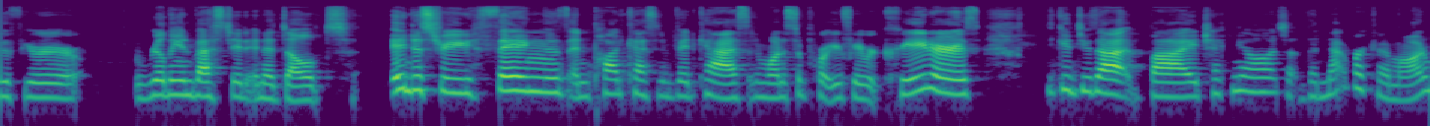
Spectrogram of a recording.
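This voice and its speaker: A woman hosting a casual podcast, her voice raspy and hoarse from a cold, bubbly and chatty with many fillers. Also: medium pitch, a bit bright, no room sound, studio quality. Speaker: podcast host.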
